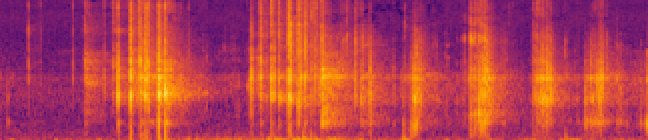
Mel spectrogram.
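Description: A Jolo Chip, a spicy tortilla chip, bitten about half a second in with a burst of loud, sharp crunches, then chewed with repeated crisp crunches.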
